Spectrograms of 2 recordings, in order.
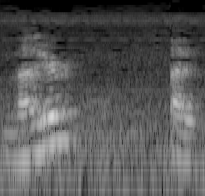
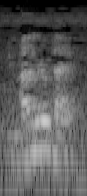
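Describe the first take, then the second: First: It is said slowly, split into two parts. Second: It is said fast as one word.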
